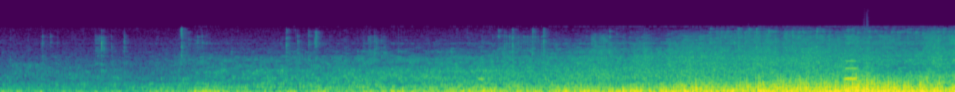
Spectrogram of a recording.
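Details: Low rumbling noise, like wind or distant traffic, swells steadily louder with no animal calls.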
